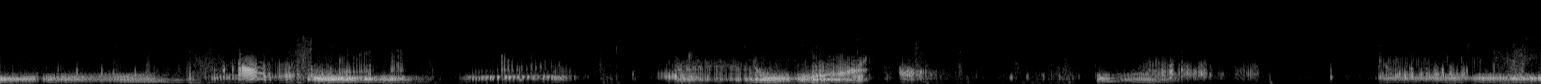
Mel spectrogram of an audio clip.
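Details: Stomach growling (borborygmi): loud, rolling gurgles and low rumbles in bursts with short quiet gaps.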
